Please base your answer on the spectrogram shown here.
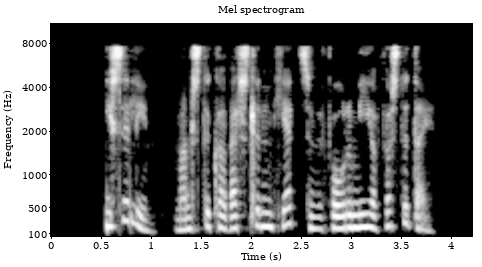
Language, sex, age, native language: Icelandic, female, 40-49, Icelandic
